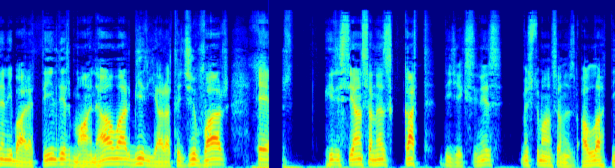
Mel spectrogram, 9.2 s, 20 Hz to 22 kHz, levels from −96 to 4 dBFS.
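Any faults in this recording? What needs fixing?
Right after "var bir yaratıcı var" the speech drops out from 4.03 to 4.27 s, with about 183 ms of silence, then picks up roughly a fifth of a second further on, so a short stretch is skipped. This is a stream reconnect: the connection broke, the player reconnected, and a fresh decoder resumed mid-stream at a later point. To fix it, give the player a larger network buffer and let it resume from the exact byte or segment offset on reconnect, so a brief dropout neither silences nor skips the audio.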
